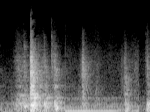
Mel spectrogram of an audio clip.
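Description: A few knocks and clunks of a metal Christmas tree stand being handled and set on a wooden crate, the strongest about half a second in.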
